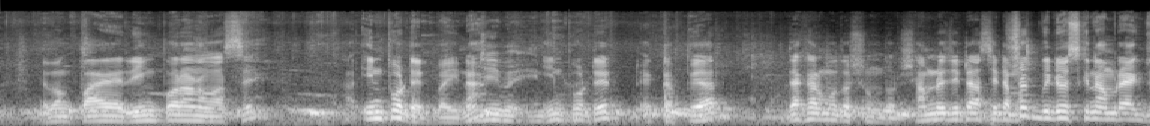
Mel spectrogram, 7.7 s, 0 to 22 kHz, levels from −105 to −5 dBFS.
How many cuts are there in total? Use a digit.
1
